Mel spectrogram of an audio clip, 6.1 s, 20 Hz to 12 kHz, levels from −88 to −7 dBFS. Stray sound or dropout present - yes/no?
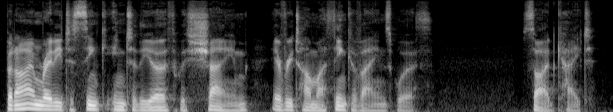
no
